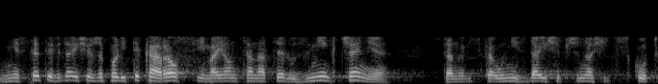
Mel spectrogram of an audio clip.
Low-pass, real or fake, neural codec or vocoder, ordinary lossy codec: 3.6 kHz; real; none; Opus, 16 kbps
